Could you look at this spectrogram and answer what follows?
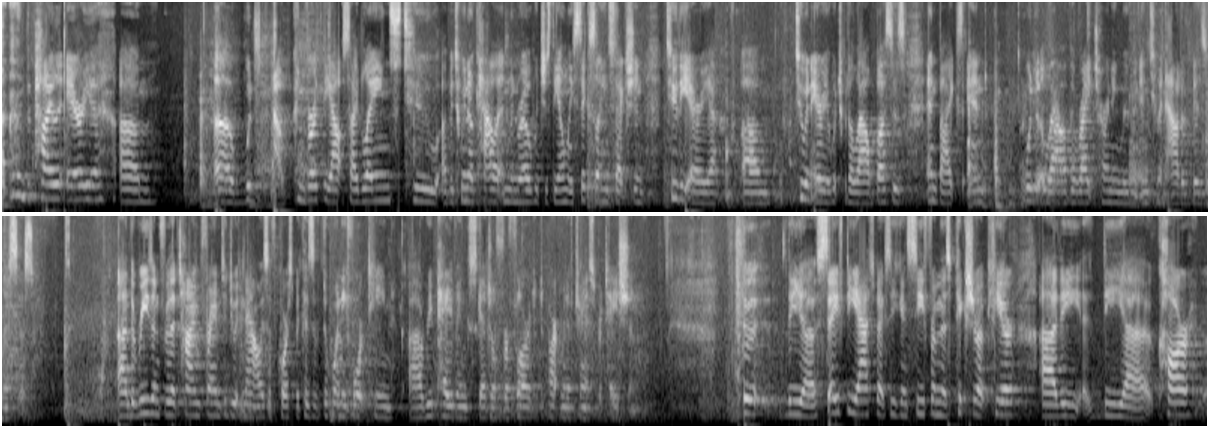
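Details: Vocal tremor in an adult woman, real, self-reported.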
